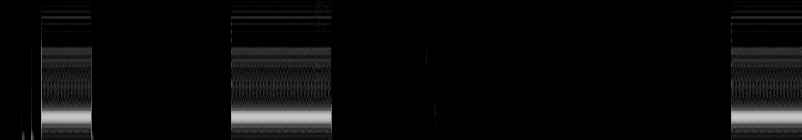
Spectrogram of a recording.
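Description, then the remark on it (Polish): A telephone ringback tone sounds three times while a call is placed to Radio Akadera in Białystok: steady, mid-pitched electronic tones about a second long, separated by long silent gaps, preceded by two faint clicks. No one speaks. “I z tej okazji właśnie dziś postanowiłem odezwać się do Radia Akadera w Białymstoku, żeby dowiedzieć się, jak koledzy i koleżanki z podwórka zamierzają uczcić ten dzień, więc dzwonimy.”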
